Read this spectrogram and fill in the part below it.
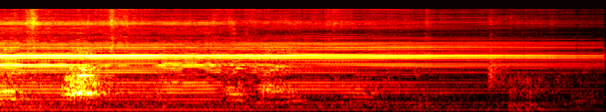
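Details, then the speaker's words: Hair clipper with a loose blade screw: a thin, high buzz with an extra rattly edge that fades as it winds down; the loose screw still causes slight noise. "yung nawala yung ingay pero ngayon maiingay pang konti dahil dito sa screw Maingay pa siyang konti ngayon ito ang gagawa nating paraan"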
